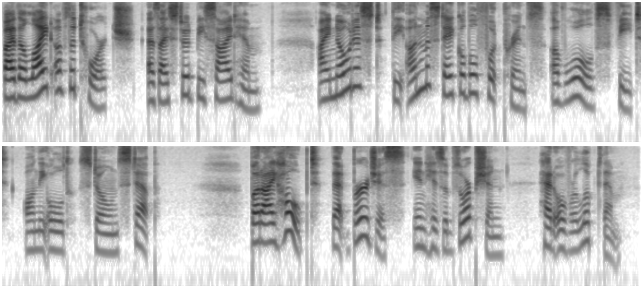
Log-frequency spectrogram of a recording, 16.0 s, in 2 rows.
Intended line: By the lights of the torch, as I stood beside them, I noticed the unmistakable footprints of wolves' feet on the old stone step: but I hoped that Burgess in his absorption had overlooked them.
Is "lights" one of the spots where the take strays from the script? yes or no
yes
